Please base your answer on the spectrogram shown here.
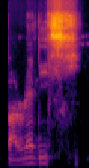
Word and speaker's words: Bareilles: 44 today is Sarah, and I've got to pronounce this right, Bareilles.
